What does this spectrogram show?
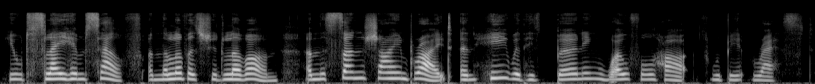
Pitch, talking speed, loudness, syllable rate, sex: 235 Hz, 190 wpm, -19 LUFS, 4.2 syllables/s, female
